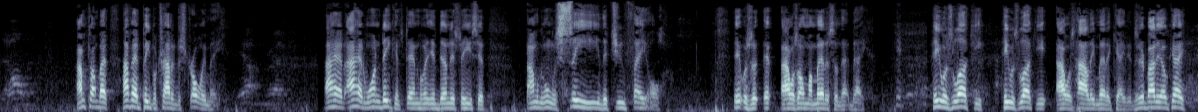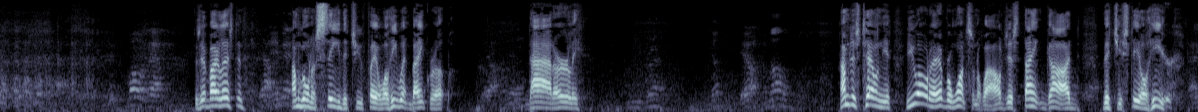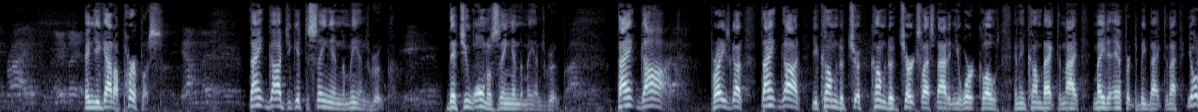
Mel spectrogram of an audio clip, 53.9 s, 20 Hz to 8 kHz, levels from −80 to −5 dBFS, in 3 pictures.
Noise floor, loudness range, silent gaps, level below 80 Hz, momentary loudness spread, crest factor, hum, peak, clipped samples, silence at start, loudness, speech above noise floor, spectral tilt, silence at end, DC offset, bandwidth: -60 dBFS; 5 LU; none; -56 dBFS; 17 LU; 22 dB; none; -2 dBFS; under 0.1%; 0.15 s; -23 LUFS; 38 dB; -5 dB/octave; 0 s; under 0.1%; 8 kHz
